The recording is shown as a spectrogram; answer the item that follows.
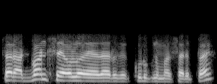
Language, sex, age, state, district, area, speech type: Tamil, female, 18-30, Tamil Nadu, Dharmapuri, urban, conversation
